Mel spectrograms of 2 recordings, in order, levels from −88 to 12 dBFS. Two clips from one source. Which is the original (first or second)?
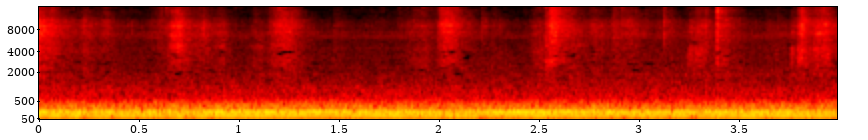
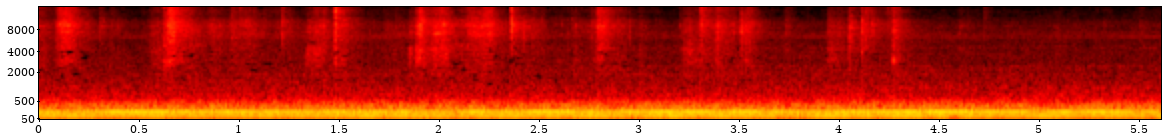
second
